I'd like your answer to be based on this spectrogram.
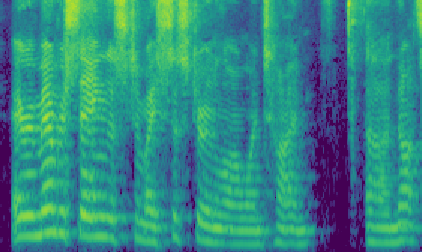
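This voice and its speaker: A woman's normal speaking voice with a Canadian accent, lively intonation and a fairly quick pace. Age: 60s. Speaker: interviewee sharing weight-loss story. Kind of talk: interview testimony.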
